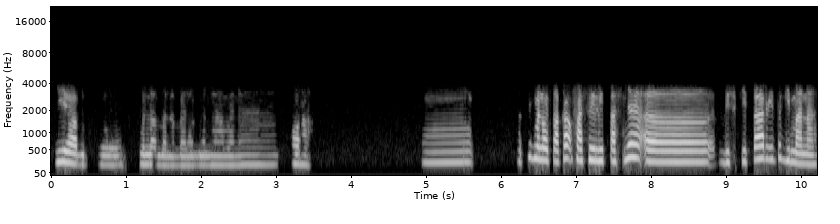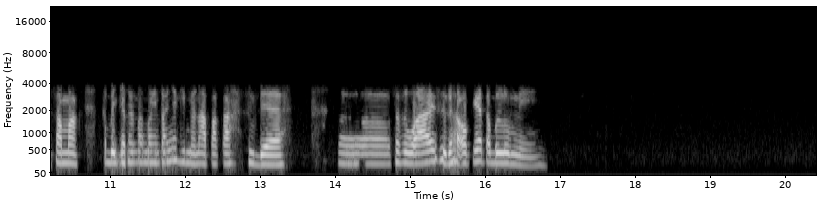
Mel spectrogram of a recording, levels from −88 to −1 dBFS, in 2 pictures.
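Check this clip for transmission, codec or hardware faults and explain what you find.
Three short bursts of AMR bit errors are present, at 0.84 to 1.22 s, 11.08 to 11.90 s, and 17.62 to 17.81 s, on top of narrowband AMR coding that fits the 12.2 kbps mode and stops at about 3.5 kHz. During each burst the less-protected bits of the codec frames arrived corrupted, at an error rate of several percent, heaviest in the last burst, while the protected core still decoded. The excitation pulses and finer gain, pitch and spectral values come out wrong, so the speech keeps roughly its pitch and level but turns hoarse, scratchy and gargling.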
